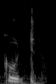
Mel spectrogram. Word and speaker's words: could: इस वर्ड में एक तो ये ध्यान रखना है जो एल है ये साइलेंट है। तो इसे इंग्लिश लैंग्वेज में जब आप बोलेंगे तो इन इसके प्रोनंसिएशन का हमेशा ध्यान रखना। इसे आप इंग्लिश में बोलेंगे कुड।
